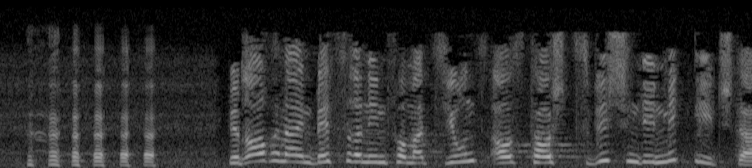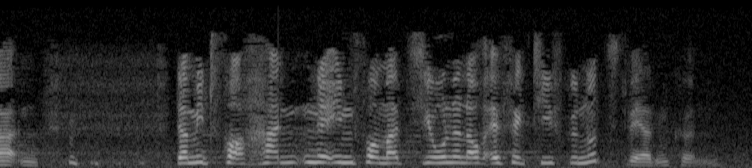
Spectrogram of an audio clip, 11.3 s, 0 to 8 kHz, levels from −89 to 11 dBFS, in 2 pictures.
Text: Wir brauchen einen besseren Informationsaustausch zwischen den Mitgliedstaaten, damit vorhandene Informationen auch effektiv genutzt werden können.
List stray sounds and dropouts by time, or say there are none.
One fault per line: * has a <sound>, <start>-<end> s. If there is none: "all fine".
* has a laugh, 0.2-1.2 s
* has a laugh, 6.1-6.8 s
